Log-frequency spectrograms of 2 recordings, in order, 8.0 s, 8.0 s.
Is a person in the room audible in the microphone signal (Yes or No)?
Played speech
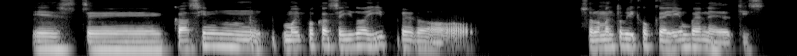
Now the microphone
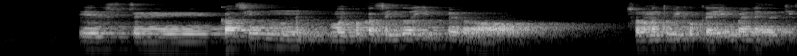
No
